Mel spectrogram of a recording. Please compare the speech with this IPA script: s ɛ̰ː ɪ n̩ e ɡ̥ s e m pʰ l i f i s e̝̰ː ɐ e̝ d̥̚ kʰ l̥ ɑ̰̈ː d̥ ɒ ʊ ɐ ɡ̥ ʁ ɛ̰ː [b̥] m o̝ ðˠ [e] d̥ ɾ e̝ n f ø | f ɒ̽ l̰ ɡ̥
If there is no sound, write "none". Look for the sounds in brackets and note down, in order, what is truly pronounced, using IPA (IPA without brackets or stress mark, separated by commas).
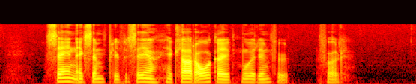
b̥, e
